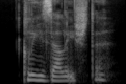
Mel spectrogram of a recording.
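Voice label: "klizalište", Croatian; Mrežnik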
